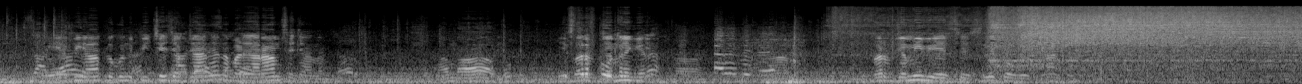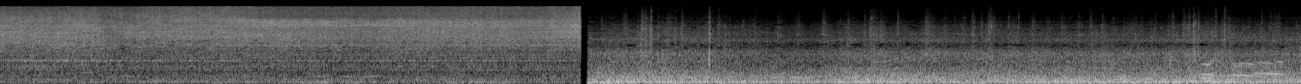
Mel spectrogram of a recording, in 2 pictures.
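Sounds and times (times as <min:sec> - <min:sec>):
diesel locomotive rumble: 0:00.0 - 0:26.0
air rushing past train: 0:07.7 - 0:26.0.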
